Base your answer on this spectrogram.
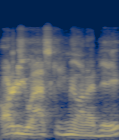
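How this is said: It is asked in a harsh, interrogating tone.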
